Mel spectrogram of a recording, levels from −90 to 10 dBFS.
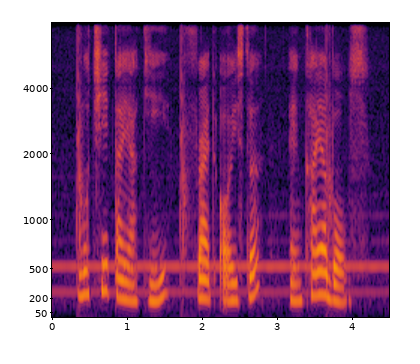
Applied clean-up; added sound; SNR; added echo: none; Clapping + Wind instrument, woodwind instrument; 14 dB; none.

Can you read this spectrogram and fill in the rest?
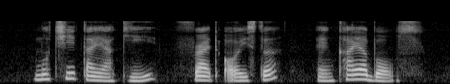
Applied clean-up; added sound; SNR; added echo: none; none; none; none.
